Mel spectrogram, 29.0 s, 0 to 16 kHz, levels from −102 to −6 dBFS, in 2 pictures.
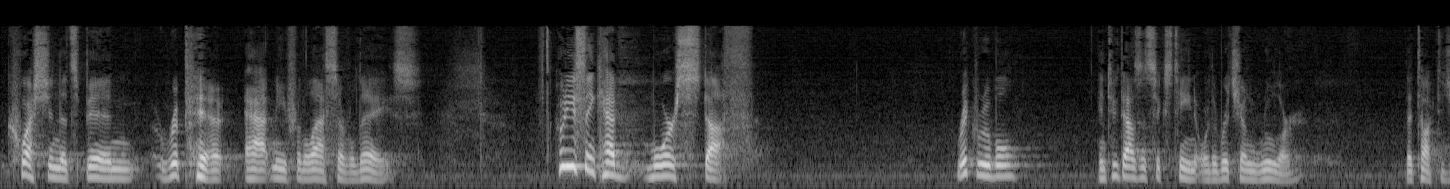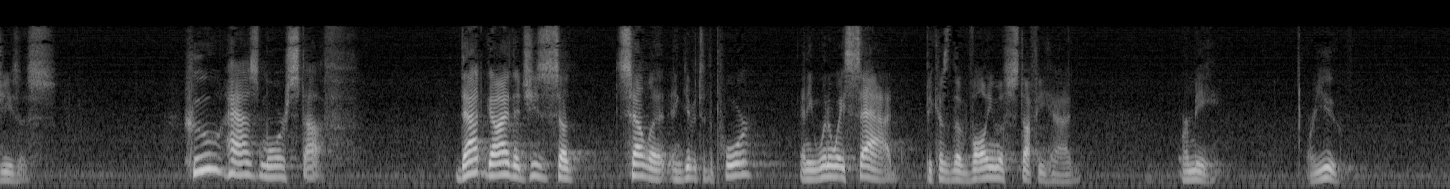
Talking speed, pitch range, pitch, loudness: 135 wpm, 135-180 Hz, 155 Hz, -34 LUFS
